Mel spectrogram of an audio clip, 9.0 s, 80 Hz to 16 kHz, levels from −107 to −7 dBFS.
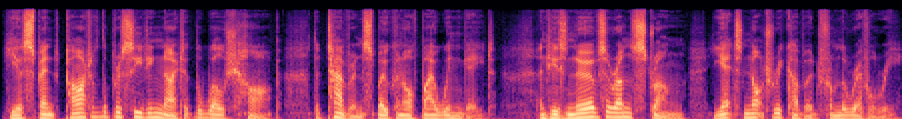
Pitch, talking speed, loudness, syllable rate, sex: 100 Hz, 185 wpm, -19 LUFS, 5.4 syllables/s, male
